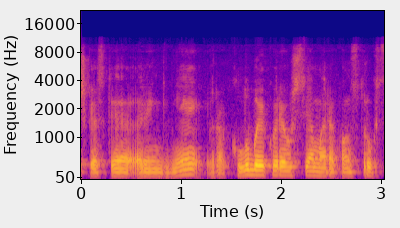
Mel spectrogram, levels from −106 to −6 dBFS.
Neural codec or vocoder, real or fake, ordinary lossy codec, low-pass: none; real; Opus, 16 kbps; 9.9 kHz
